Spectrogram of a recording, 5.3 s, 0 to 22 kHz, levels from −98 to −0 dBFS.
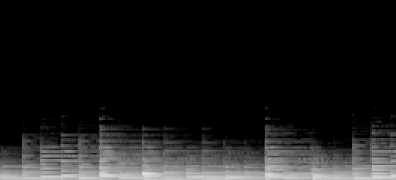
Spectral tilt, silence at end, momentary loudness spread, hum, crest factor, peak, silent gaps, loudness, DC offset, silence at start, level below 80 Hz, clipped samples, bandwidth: -9.5 dB/octave; 0 s; 7 LU; none; 18 dB; -4 dBFS; none; -23 LUFS; under 0.1%; 0 s; -48 dBFS; under 0.1%; 5.2 kHz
